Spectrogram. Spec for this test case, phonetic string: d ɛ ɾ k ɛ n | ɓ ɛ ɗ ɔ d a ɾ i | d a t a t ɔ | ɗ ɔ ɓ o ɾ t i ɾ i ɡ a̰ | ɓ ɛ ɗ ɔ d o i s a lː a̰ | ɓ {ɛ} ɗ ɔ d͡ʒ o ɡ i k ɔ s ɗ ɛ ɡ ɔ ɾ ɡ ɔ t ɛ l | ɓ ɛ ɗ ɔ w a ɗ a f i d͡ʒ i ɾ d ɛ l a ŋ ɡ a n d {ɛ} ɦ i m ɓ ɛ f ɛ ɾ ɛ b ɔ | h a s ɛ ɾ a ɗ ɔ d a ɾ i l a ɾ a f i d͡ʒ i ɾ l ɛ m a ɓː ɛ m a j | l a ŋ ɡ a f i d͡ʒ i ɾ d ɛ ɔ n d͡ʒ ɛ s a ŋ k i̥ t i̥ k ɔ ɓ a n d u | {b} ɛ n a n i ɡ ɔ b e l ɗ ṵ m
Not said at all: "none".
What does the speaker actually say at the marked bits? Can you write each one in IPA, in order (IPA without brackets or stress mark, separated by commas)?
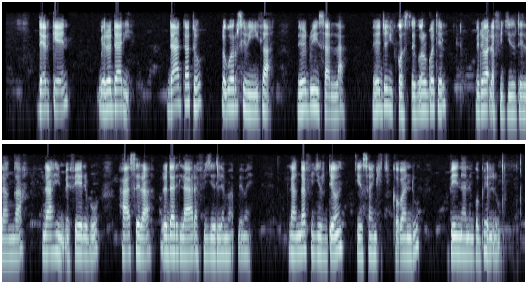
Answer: ɛ, a, b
